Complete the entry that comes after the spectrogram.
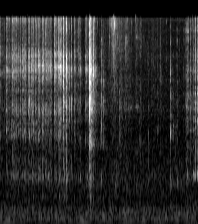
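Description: A metal box-cutter blade repeatedly shaves a solid, dry, old yellow bar of soap held in the palm. Quiet, crisp, bright scraping and short clicking cuts with almost no low end and no ring, with one sharper, louder snap partway through.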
